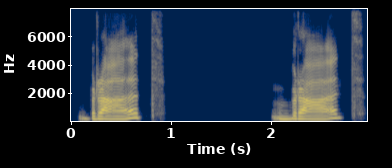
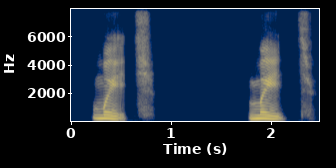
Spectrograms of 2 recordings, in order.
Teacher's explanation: The middle of your tongue rises, and the release of air is the way more gentle. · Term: soft T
